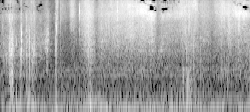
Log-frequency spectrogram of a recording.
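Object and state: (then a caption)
Denim fabric scratched with fingernails. Fingernails scratch the fabric of a fitted denim dress being worn, working at the neckline and waist. Bright, rough rasping comes in short strokes at first, then settles into a steadier, continuous scratching with a low, dull rumble underneath.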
